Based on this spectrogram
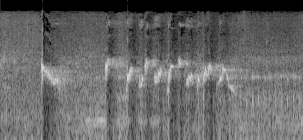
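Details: Red-whiskered bulbul giving a lively, liquid warbled phrase of quick chirpy notes that rise and fall, lasting about two seconds after a single opening note, with a faint steady hiss behind.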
